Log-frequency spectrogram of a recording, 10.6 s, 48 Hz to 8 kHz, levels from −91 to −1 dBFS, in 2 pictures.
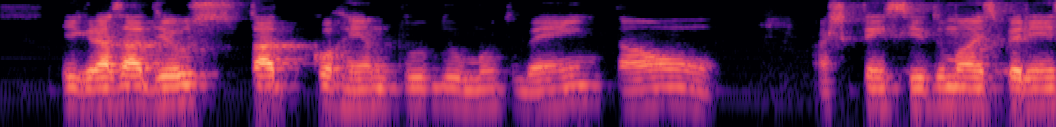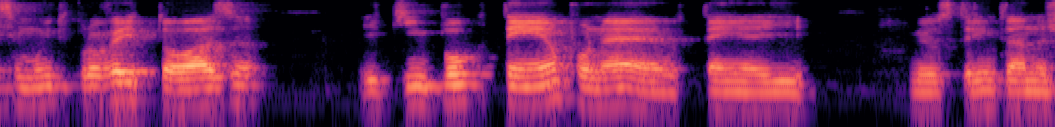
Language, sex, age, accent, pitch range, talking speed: Portuguese, male, 20-39, Brazilian, 110-130 Hz, 170 wpm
